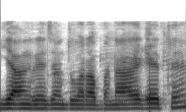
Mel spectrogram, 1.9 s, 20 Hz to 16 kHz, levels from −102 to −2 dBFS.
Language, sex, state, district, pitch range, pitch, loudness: Hindi, male, Bihar, Bhagalpur, 135-150 Hz, 140 Hz, -17 LUFS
